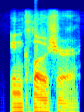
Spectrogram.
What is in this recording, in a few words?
"enclosure", American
